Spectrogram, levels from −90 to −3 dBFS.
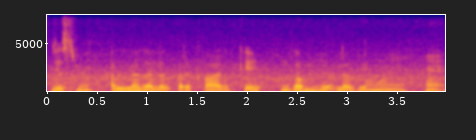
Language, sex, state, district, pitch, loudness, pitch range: Hindi, female, Chandigarh, Chandigarh, 195 Hz, -19 LUFS, 180-205 Hz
